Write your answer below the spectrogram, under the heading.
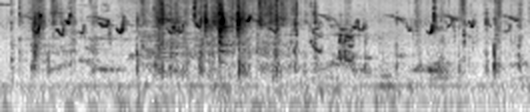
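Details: Young pheasant chicks eating new food: many high, slurred peeps and chirps overlap in busy, irregular bursts, mixed with scuffling and tapping sounds and a faint low hum.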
